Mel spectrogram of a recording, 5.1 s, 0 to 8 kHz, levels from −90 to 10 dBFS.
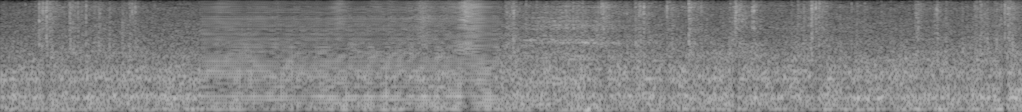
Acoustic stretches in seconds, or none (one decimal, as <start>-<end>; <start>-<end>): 0.0-1.0; 2.5-5.1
